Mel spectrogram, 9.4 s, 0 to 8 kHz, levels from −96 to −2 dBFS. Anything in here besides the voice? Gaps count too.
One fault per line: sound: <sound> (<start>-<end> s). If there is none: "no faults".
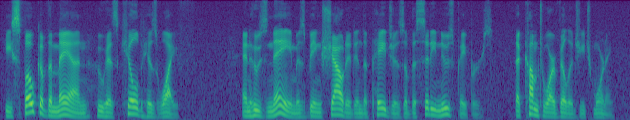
no faults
